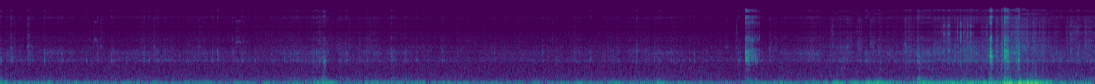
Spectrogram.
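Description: Mountain bike descending a dirt trail fast: wind buffeting the camera microphone over the steady noise of tyres and the rattling bike. Sharp clatters over bumps about three seconds in, again at seven and a half seconds, and loudest near the end.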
